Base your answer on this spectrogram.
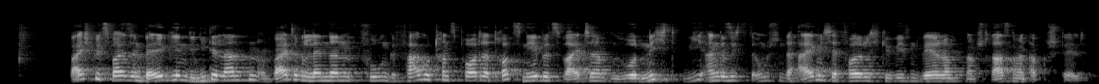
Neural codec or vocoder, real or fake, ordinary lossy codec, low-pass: none; real; none; 7.2 kHz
